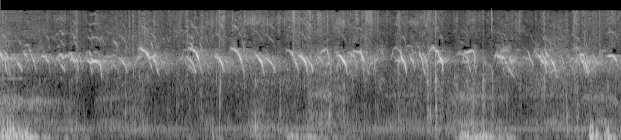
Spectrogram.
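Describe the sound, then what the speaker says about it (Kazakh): Newly hatched chicks fresh from the incubator chirp steadily in a busy chorus of high, rapid peeps, close by, with soft shuffling and knocks underneath. "Өте жақсы балапандар."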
